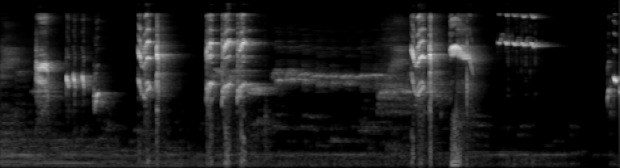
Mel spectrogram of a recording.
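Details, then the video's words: Orange-headed thrush kept in a cage, delivering scratchy chattering bursts, clipped notes and a sustained whistled tone, then a thin high whistle, with short pauses between phrases. "CUKUP SEKALI PUTAR ANIS MERAH SUSAH BUNYI PASTI NGEPLONG DENGAR SUARA NGECIP NGECIS TELER INI"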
